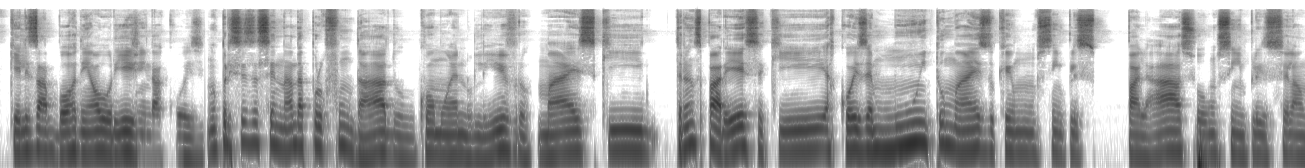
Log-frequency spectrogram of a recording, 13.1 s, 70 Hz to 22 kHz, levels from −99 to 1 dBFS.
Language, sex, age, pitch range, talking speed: Portuguese, male, 20-39, 110-130 Hz, 160 wpm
